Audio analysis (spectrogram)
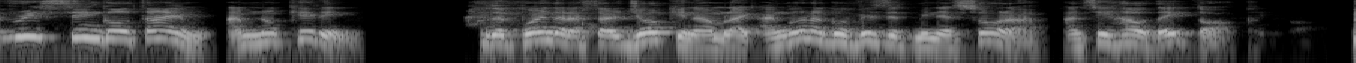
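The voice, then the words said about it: Heavy Venezuelan accent, fast speech. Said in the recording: “this guy has a heavy accent ... Venezuela ... you are a very fast”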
